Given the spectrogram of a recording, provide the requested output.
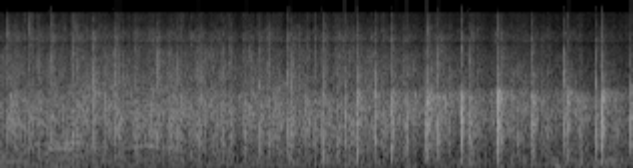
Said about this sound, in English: give a little applause there, a little welcome to James Clare III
